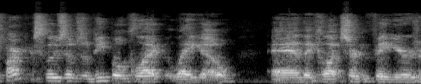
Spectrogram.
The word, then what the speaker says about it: Lego: people collect lego or i always say legos but like nevada it's pronounced lego so you don't pronounce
